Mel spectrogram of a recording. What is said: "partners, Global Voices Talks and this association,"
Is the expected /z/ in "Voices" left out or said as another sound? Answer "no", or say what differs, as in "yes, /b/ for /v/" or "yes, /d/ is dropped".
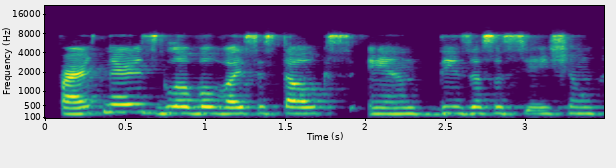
yes, /s/ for /z/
